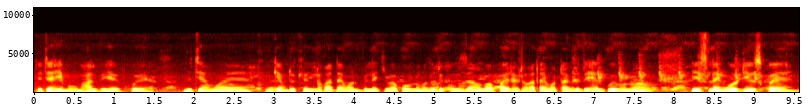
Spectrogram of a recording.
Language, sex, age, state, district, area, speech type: Assamese, male, 30-45, Assam, Tinsukia, rural, spontaneous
